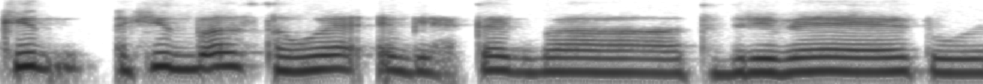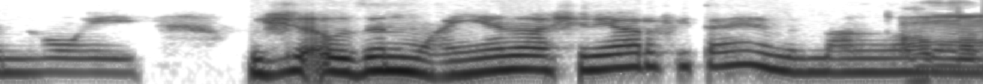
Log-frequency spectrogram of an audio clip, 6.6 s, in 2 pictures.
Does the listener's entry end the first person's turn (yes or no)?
yes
